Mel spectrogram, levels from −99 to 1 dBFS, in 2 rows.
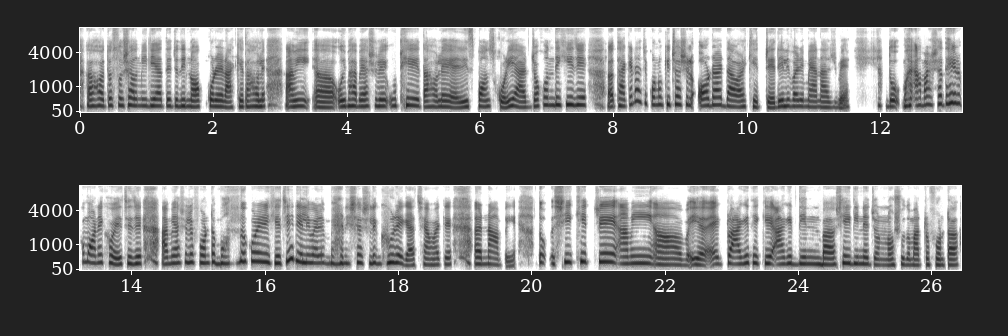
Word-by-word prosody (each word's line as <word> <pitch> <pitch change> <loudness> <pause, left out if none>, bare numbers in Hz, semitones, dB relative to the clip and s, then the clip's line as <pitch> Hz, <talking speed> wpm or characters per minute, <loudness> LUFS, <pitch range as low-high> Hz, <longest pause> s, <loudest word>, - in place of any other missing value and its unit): আ - - +4
হয়তো 265 0 0
সোশ্যাল 275 0 +1
মিডিয়াতে 255 -1 0
যদি 250 0 +1
নক 230 0 +2
করে 240 -1 +4
রাখে 210 +3 -2
তাহলে 235 +1 +2 0.4
আমি 235 +2 +2 0.3
আ - - +3 0.3
ওইভাবে 245 +1 +2
আসলে 250 0 -1 0.2
উঠে 275 +2 -1 0.2
তাহলে 225 +1 -1 0.2
আ - - 0
response 240 +1 -1
করি। 210 +2 +3
আর 205 - +1
যখন 285 +4 -1
দেখি 300 +1 +2
যে 295 - +4 0.4
আ - - +4
থাকে 255 +3 -1
না - - +2
যে - - -4
কোন 300 - 0
কিছু 315 0 +1
আসলে 300 +1 -2 0.2
অর্ডার 295 +2 +2
দেওয়ার 225 -2 +3
ক্ষেত্রে 215 -3 -1
ডেলিভারি 245 0 +1
ম্যান 215 -1 -2
আসবে। 200 0 -3 0.7
তো 240 - +3 0.4
আমার 295 +2 -1
সাথে 330 +1 0
এরকম 350 -2 -2
অনেক 305 +1 -4
হয়েছে 255 0 +1
যে - - +5 0.4
আমি 265 +3 -1
আসলে 315 +1 -1
ফোনটা 300 +2 +1
বন্ধ 275 +2 -6 0.2
করে 360 -1 +4
রেখেছি 285 +1 +1 0.2
ডেলিভারি 300 -2 +2
ম্যান 275 +1 0
এসে 295 +3 -2
আসলে 280 +1 -2
ঘুরে 305 0 +4
গেছে 205 +4 -2
আমাকে 230 +2 -3 0.4
আ - - +5 0.2
না 245 -1 +1
পেয়ে। 175 +3 -7 0.4
তো - - 0 0.3
সেক্ষেত্রে 335 +1 +1 0.3
আমি 280 +1 0 0.3
আ - - +3 0.5
ইয়ে 230 -2 +4 0.2
একটু 255 +3 -5
আগে 270 +3 +1
থেকে 275 -1 0 0.2
আগের 265 +1 -1
দিন 260 0 +1 0.2
বা 240 - +5 0.2
সেই 290 -1 +4
দিনের 260 -1 +1
জন্য 220 -1 -6 0.2
শুধুমাত্র 220 -2 -3
ফোনটা 220 -1 +1
255 Hz, 170 wpm, -22 LUFS, 235-295 Hz, 0.7 s, যে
